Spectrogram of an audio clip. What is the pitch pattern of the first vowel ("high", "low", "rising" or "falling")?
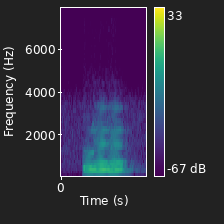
high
